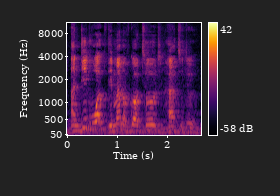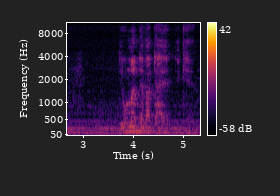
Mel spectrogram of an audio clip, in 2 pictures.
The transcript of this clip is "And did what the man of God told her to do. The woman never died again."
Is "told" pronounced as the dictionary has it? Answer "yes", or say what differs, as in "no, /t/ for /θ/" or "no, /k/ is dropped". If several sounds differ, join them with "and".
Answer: yes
